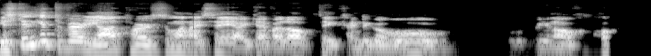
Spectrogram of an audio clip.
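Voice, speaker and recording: In a western Irish accent, a man talks at a very fast pace. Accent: Irish (west of Ireland). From Ireland, Loughrea, County Galway. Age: 40s. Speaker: singer-songwriter. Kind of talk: interview, casual chat.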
